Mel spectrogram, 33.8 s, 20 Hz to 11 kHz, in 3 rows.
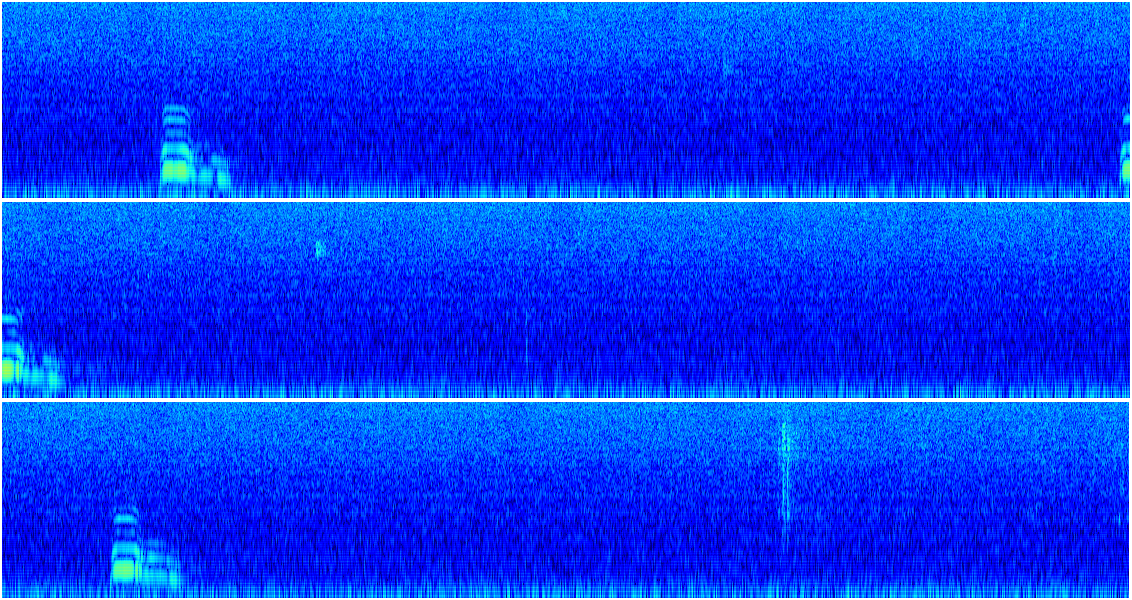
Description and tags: eagle owl1
Another recording made from our bathroom window which faces a stand of Eucalyptus trees. This time late at night when all was still. The haunting sound of an Eagle Owl in one of the trees. Listen carefully towards the end of the sample and you will hear its wing catch some leaves as it takes off. Recorded on a Panasonic Mini DV Camcorder with a cheap electret condenser microphone.
owl, calls, bird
